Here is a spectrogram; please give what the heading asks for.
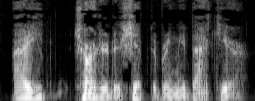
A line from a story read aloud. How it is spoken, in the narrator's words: Joe said huskily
